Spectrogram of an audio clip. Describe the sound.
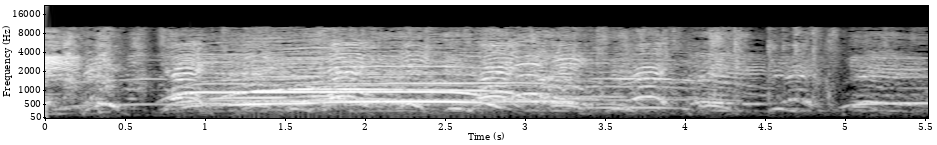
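A large audience at a live show, voting by applause for which act should be champion, erupts in loud, sustained cheering and whooping, many voices yelling at once over clapping, holding strong for several seconds before dipping slightly near the end.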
